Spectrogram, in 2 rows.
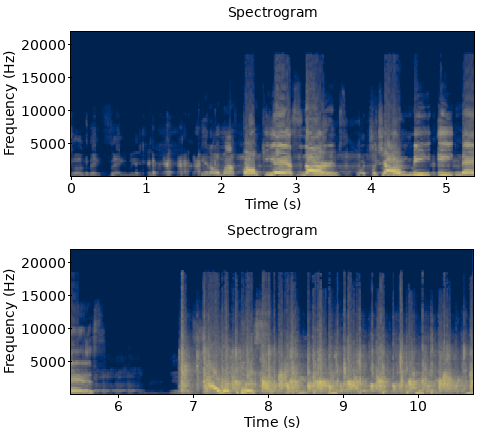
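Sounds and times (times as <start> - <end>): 
speech: 0.0 - 5.9, 6.7 - 10.7
people laughing: 0.7 - 10.7
loud sharp hand claps: 6.8 - 10.7.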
